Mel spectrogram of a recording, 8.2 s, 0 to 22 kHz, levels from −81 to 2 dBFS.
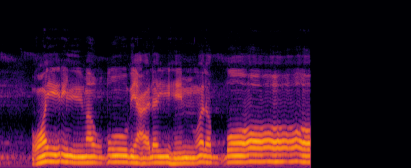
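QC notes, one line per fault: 6.21–8.23 s, audio dropout to silence: input likely lost while the recorder kept writing silence, so sound cuts off mid-flow into dead silence, with no room tone, until the end.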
